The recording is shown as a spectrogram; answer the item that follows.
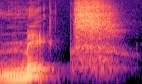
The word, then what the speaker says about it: Mxxx: of Eros parfum's mxx or as it's pronounced mix there is an MX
